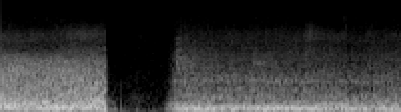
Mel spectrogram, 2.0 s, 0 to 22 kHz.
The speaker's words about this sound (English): Hold on 1 second, let's let this jet do its thing.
